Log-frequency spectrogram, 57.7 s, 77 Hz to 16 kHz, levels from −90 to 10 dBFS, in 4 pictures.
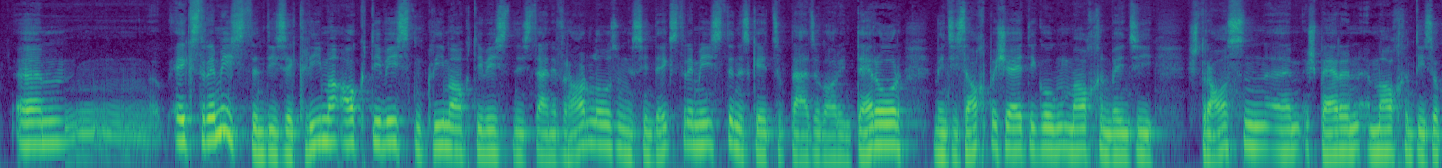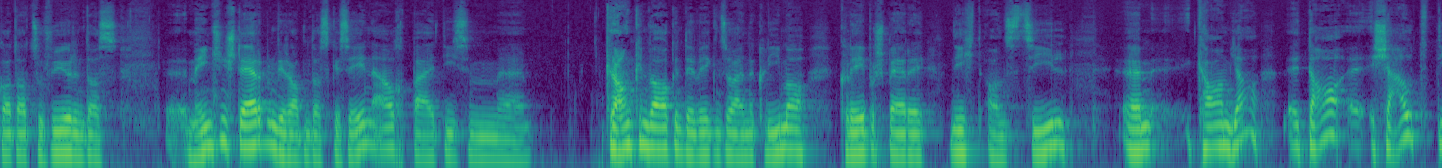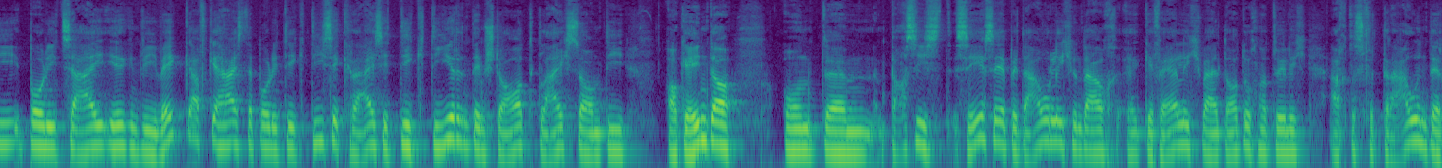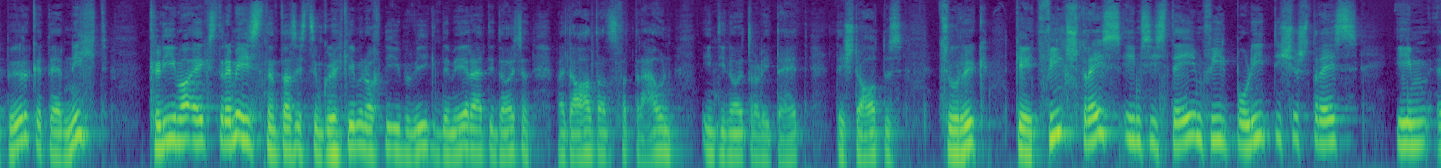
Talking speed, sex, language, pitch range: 125 wpm, male, German, 125-160 Hz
